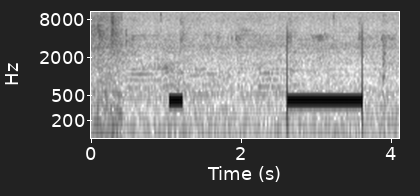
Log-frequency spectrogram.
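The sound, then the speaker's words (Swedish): A steady single-pitch phone ringback tone, heard while phoning a magazine, sounds as a short blip, then a clear one-second tone after a pause, heard over a quiet line with faint background murmur. “vi eh, ringde upp tidningen Ridsport”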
